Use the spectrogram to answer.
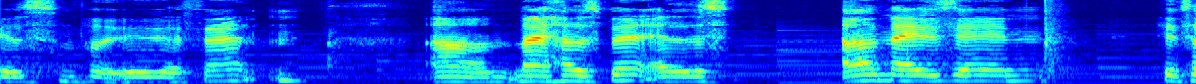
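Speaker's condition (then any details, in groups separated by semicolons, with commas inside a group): Tongue cancer, partial glossectomy; metastatic tongue cancer, 70% tongue removed right side, reconstructed, PEG tube; after surgery, radiation, chemotherapy, speech therapy twice weekly, slow progress; relearning speech and swallowing, jaw limited, can't swallow and breathe together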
